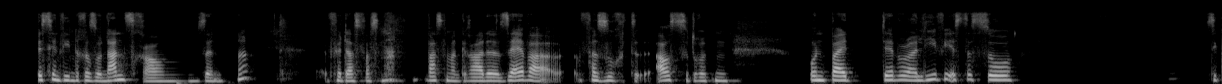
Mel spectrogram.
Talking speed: 120 wpm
